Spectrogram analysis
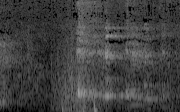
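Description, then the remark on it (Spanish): A brief, quiet nervous cough, a couple of short throat bursts in the middle of an otherwise hushed moment, soft. “Veo que empieza una tos nerviosa.”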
